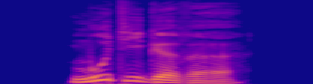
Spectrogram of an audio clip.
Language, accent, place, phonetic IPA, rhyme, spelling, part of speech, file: German, Germany, Berlin, [ˈmuːtɪɡəʁə], -uːtɪɡəʁə, mutigere, adjective, De-mutigere.ogg
- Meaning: inflection of mutig: 1. strong/mixed nominative/accusative feminine singular comparative degree 2. strong nominative/accusative plural comparative degree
